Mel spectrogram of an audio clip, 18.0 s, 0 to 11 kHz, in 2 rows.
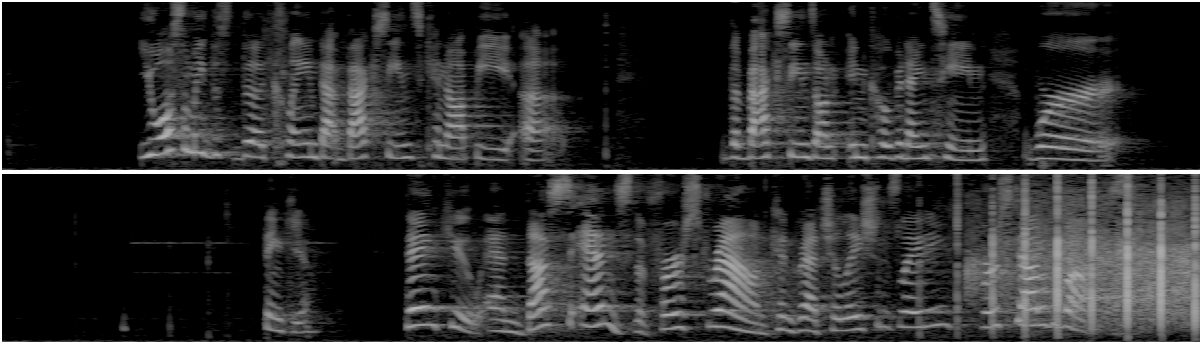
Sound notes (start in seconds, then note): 10.2 timer bleeping; 17.7 audience applauding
